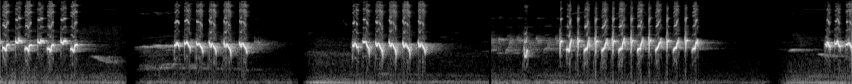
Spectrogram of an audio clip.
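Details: Sooty-headed bulbul (trucukan) song used as a lure to make other trucukan birds sing: bursts of rapid, bubbling chattering notes around a bright mid-high pitch, each lasting about one second, separated by short pauses.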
